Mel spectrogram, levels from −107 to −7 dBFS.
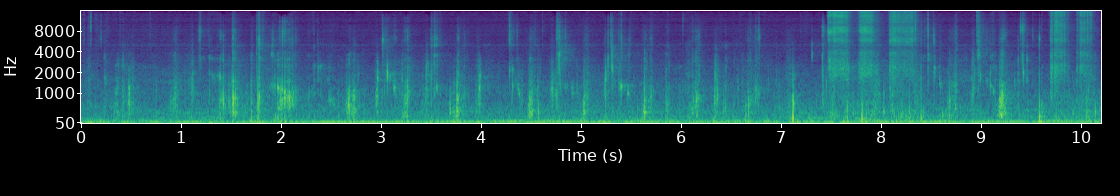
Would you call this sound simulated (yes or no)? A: yes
